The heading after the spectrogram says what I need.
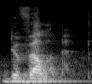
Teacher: the first syllable is actually de, and the stress is on the second syllable. So, develop.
